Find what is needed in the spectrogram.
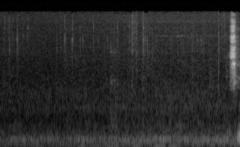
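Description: A steady low rumble of room background noise that grows slowly louder, with a few faint ticks over it.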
